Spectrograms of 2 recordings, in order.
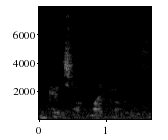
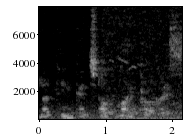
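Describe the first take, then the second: First: It is spoken in a whisper. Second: It is spoken in a normal voice.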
